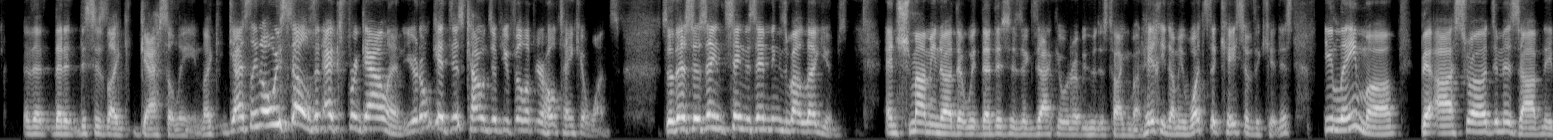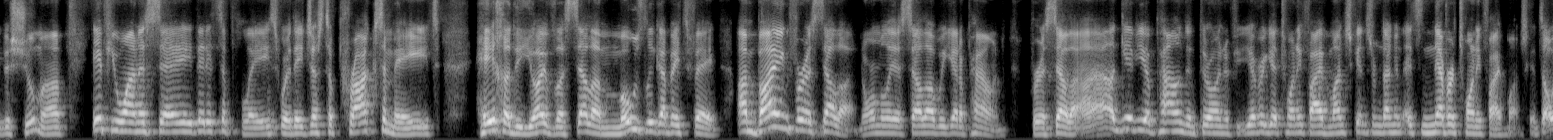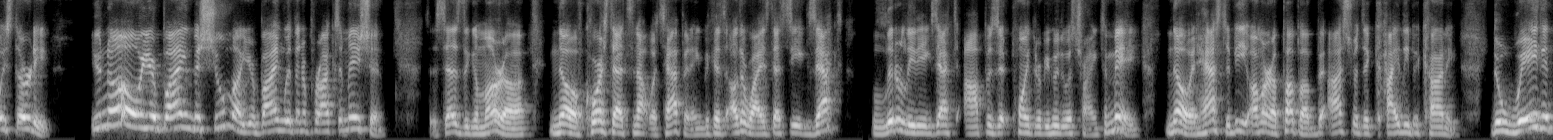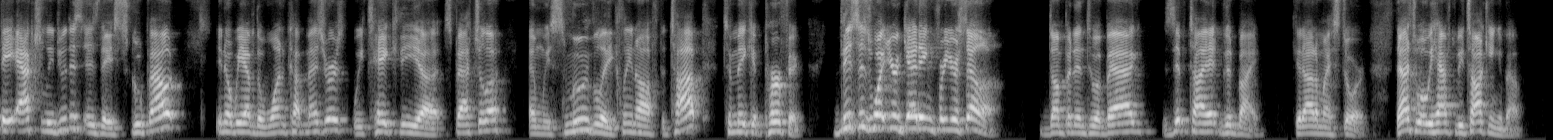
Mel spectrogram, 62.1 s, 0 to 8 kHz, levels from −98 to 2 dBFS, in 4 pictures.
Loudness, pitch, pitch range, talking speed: -21 LUFS, 180 Hz, 150-220 Hz, 215 wpm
